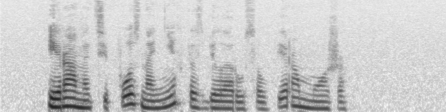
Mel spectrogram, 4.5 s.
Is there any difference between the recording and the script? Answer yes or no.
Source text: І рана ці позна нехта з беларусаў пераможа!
no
